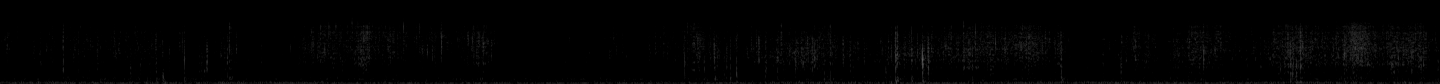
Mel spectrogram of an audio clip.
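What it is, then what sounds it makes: Plastic bubble wrap crinkled by hand. Fingers crinkle and scratch clear plastic bubble wrap, first bunched up and then spread flat. A steady, bright, dense crackling rustle runs throughout, with small sharp pops scattered through it and faint low hum underneath.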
